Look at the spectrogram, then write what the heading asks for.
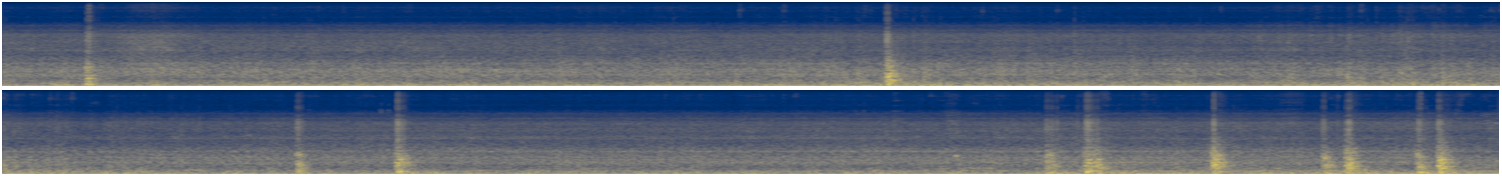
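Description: Passenger train running at speed, heard from inside the carriage: a steady rumble of wheels on rails. Sharp knocks come now and then, singly at first and several close together near the end.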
